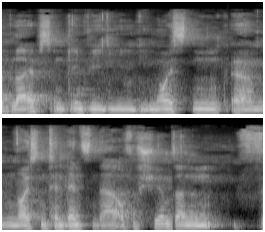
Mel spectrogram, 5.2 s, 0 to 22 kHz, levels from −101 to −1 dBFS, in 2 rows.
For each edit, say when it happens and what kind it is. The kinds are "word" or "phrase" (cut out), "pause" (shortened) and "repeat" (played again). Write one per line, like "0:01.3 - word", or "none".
0:04.3 - word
